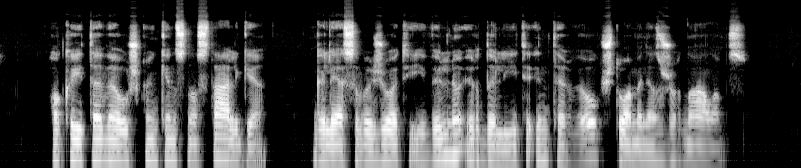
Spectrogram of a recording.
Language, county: Lithuanian, Alytus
